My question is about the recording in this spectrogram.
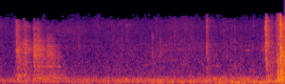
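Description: A house door being shut: a few brief knocks and clicks, with a sharper closing thud right at the end, over a steady low background hum.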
